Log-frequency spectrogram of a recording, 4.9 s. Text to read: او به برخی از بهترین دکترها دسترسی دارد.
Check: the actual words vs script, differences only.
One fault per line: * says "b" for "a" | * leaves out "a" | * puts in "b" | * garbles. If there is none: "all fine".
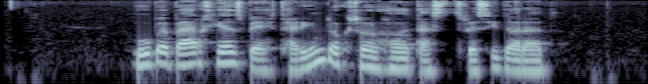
all fine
